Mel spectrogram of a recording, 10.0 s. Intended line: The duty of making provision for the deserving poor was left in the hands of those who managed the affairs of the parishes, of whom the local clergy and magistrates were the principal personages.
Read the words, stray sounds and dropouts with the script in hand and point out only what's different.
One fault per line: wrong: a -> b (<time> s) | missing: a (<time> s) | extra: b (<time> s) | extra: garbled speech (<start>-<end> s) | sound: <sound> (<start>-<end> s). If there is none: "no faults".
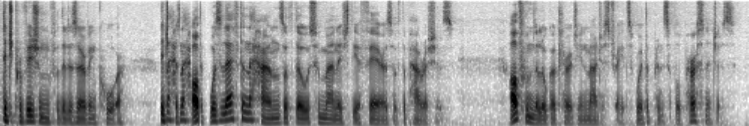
missing: duty of making (0.2 s)
extra: garbled speech (2.1-2.8 s)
